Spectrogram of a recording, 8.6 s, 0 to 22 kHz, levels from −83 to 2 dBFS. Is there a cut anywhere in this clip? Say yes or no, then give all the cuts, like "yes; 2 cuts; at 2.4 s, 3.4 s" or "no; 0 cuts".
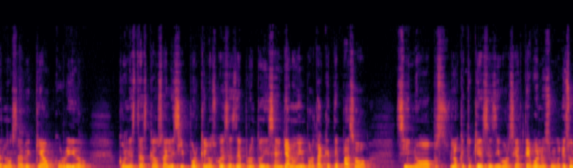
no; 0 cuts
